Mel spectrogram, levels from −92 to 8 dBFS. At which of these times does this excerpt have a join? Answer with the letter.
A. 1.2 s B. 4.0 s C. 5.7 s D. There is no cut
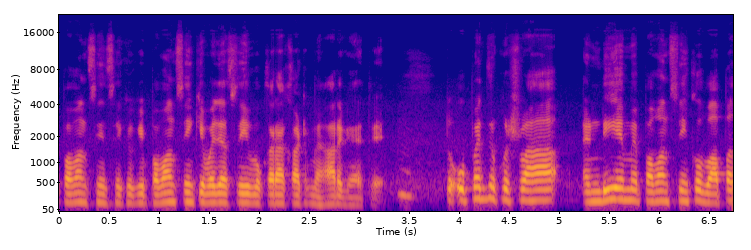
D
